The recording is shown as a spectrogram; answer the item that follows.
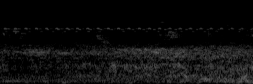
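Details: A cricket chirps steadily, non-stop, up close in a high, thin pulsing trill over soft background noise; Tarrytown, New York, 27 September 2023.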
